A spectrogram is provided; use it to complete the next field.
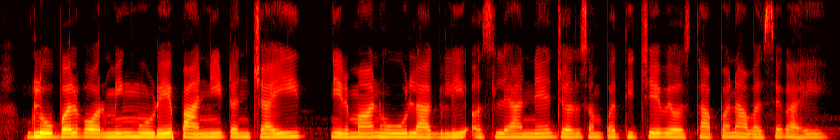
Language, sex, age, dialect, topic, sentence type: Marathi, female, 25-30, Varhadi, agriculture, statement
